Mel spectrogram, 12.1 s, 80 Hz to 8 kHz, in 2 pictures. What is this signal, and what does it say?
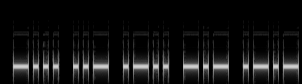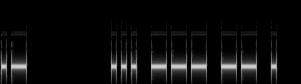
Morse code, heard as a keyed tone, about 12 wpm, 700 Hz. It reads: BULK. SOME
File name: Book One / 03-Chapter 3 - 12 WPM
